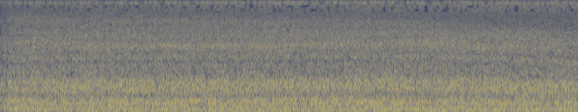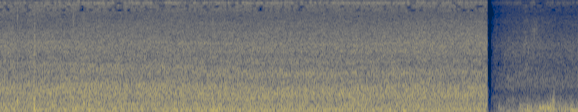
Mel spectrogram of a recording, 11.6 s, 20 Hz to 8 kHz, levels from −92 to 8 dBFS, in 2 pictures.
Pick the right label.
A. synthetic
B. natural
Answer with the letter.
B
